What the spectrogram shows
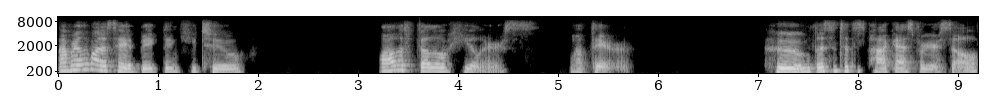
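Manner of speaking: choked-up, teary voice, near crying. Podcast host thanks listeners while still tearing up, tearful. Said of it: "I'm still tearing up".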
